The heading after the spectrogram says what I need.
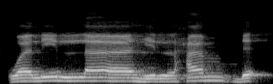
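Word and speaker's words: ولله الحمد: walillahil ham, maka cara bacanya mensukunkan bunyi dal. Dal punya sifat diantaranya qalqalah, maka juga qalqalahkan walillahil hamd.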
